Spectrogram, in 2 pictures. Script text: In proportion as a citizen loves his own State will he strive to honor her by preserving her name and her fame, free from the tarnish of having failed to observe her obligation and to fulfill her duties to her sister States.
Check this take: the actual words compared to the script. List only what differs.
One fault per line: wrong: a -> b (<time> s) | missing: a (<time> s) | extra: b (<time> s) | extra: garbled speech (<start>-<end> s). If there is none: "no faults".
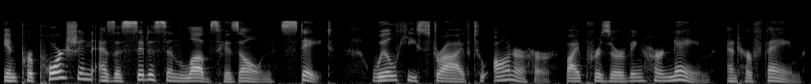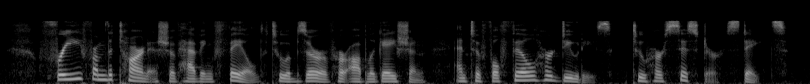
no faults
